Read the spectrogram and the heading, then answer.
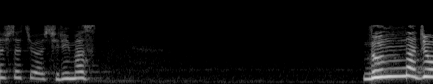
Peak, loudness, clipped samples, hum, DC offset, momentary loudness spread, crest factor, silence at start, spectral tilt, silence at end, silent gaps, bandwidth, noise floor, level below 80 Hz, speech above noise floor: -4 dBFS; -21 LUFS; under 0.1%; none; under 0.1%; 18 LU; 20 dB; 0 s; -2 dB/octave; 0 s; none; 6.6 kHz; -65 dBFS; -72 dBFS; 44 dB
